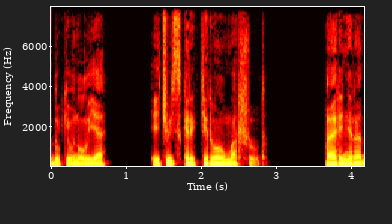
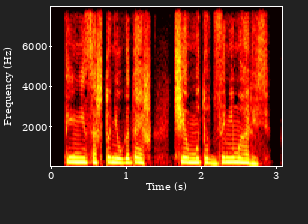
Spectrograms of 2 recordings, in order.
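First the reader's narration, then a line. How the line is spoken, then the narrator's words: Joyful blurt. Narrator (Russian): радостно выпалила Нюша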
